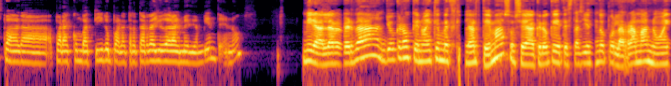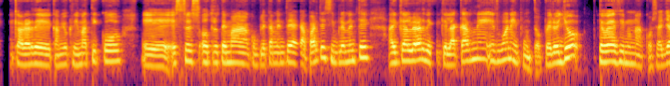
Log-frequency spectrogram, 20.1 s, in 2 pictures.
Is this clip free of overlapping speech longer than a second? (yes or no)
yes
